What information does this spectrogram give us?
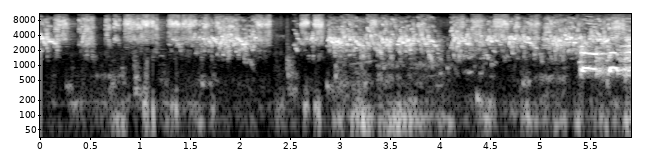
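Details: A pair of breeding budgerigars twitter in dense, rasping bursts, briefly pausing, then resuming; a steady whistled note appears at the close.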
